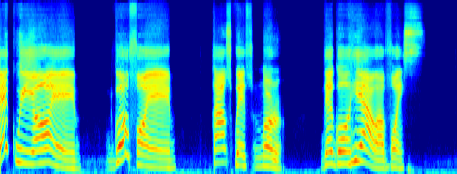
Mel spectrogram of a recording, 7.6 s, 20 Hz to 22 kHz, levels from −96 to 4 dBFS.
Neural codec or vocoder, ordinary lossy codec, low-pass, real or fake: autoencoder, 48 kHz, 32 numbers a frame, DAC-VAE, trained on Japanese speech; none; none; fake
